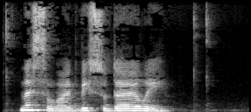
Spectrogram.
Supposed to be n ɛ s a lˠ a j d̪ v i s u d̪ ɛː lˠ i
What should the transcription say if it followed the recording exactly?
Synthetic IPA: n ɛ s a lˠ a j d̪ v i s u d̪ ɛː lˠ iː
